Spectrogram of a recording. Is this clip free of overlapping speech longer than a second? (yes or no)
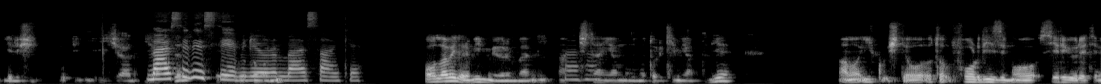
no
